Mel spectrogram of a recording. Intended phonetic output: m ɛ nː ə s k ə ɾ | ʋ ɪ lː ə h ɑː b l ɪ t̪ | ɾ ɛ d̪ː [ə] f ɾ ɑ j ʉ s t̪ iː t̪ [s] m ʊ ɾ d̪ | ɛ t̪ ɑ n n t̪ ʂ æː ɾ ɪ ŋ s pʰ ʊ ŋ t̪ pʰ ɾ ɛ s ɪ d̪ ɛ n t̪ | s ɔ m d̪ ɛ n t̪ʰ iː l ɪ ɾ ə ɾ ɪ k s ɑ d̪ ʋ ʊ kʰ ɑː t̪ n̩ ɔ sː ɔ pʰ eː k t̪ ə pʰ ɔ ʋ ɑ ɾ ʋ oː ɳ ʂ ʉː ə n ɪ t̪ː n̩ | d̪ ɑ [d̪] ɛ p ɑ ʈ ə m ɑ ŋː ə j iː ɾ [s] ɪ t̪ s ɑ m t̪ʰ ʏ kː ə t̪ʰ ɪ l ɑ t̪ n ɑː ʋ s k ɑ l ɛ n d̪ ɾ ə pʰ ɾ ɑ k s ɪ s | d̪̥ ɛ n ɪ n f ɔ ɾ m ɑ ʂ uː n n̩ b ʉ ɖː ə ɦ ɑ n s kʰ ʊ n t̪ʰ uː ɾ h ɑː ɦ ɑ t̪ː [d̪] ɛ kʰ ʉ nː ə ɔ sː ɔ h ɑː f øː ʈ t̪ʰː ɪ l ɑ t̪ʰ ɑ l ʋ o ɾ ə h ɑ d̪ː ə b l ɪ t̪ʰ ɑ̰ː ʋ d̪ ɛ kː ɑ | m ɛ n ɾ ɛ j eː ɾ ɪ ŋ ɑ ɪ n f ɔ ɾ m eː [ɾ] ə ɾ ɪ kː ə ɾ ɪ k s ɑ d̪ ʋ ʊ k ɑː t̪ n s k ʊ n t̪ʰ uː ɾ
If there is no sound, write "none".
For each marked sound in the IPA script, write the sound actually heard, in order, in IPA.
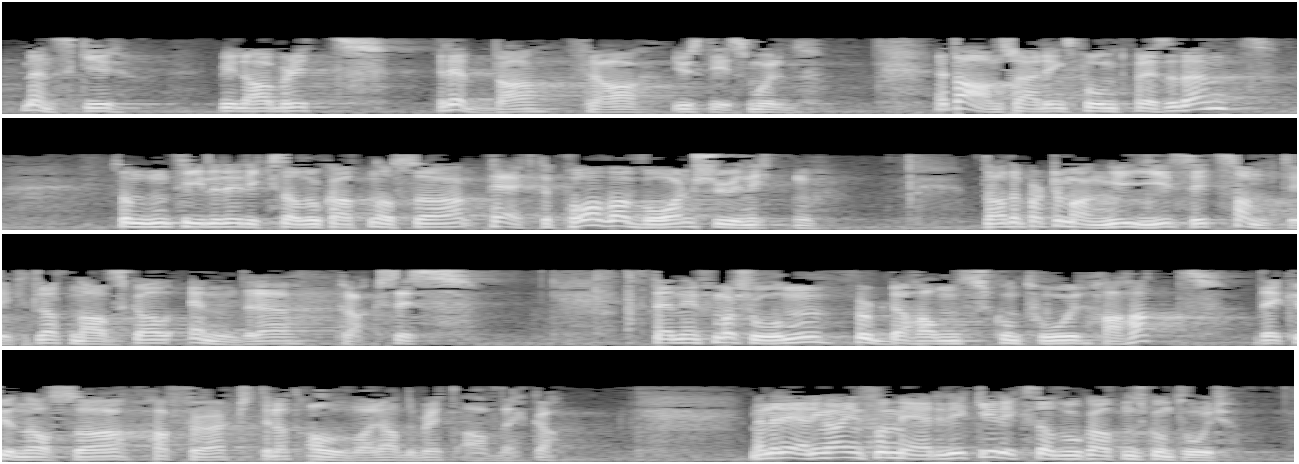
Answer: ɑ, s, d̪, s, d̪, ɾ

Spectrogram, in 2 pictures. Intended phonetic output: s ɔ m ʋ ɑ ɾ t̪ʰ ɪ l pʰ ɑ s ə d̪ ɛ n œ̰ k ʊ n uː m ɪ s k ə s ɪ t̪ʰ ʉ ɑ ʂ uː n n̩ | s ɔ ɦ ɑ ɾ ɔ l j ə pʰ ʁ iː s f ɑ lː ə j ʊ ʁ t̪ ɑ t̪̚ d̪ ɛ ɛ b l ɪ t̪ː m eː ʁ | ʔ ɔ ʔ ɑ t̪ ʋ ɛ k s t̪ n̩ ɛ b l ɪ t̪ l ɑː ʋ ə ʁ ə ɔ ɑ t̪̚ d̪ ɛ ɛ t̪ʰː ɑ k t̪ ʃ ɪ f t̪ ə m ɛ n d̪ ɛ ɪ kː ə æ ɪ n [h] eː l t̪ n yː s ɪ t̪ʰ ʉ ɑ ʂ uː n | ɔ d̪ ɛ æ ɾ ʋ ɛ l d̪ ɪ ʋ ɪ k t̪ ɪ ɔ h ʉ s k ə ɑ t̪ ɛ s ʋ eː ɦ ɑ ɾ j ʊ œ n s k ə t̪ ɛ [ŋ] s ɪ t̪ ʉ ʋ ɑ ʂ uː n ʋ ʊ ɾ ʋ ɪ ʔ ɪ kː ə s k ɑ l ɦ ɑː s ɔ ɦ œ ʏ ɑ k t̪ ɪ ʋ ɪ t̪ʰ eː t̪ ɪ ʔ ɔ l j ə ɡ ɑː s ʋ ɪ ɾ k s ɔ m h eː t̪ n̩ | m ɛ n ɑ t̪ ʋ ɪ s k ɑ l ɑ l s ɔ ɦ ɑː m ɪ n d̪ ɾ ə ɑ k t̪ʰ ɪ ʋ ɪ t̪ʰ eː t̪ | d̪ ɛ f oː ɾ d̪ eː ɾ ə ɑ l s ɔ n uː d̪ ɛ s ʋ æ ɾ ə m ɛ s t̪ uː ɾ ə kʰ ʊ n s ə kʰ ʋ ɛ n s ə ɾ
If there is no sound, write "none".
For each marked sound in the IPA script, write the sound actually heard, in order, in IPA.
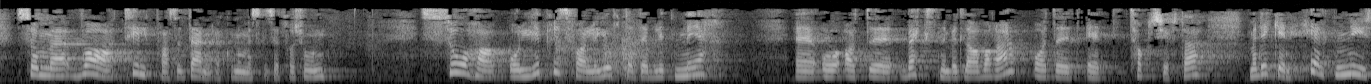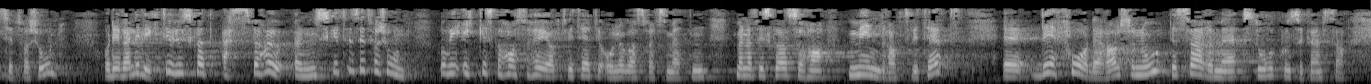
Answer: h, n

